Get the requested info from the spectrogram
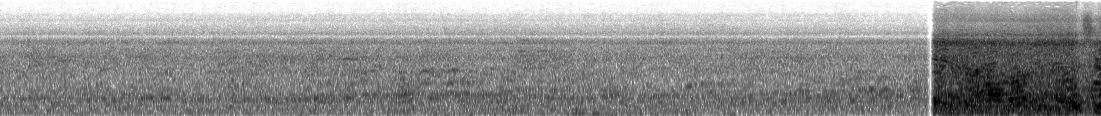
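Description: Steady ambience of a crowded open-air thermal pool: distant bathers' voices and water. About seven seconds in it cuts sharply to much louder close-up sound of splashing fountain jets, with voices.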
